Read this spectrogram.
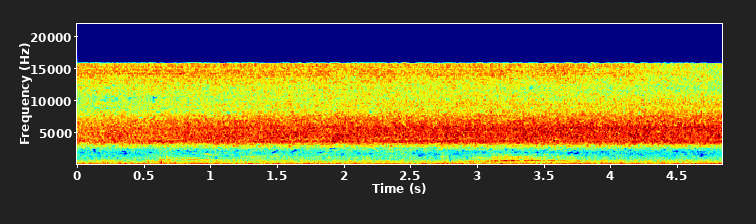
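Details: Cicadas droning on a school playground in high summer: an even, high, hissing buzz throughout, with a couple of faint sliding whistles in the background.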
